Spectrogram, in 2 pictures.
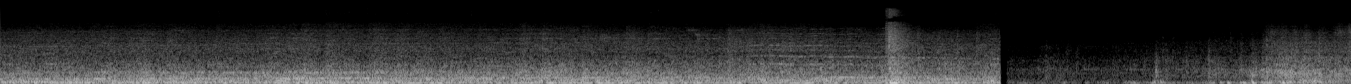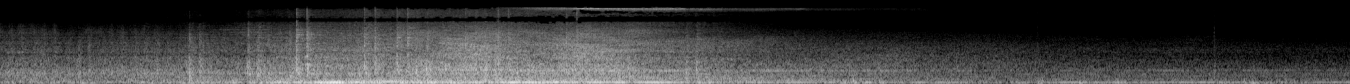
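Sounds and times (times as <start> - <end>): train wheels on rails: 0.0 - 26.1
diesel train engine drone: 0.0 - 27.0.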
